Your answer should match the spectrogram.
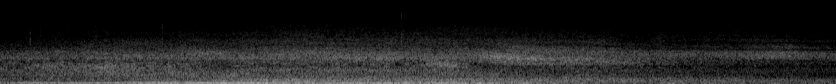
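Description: Distant vehicle noise outdoors: a steady low rumble with a wash of engine and road noise that swells over the first few seconds and then slowly fades.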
